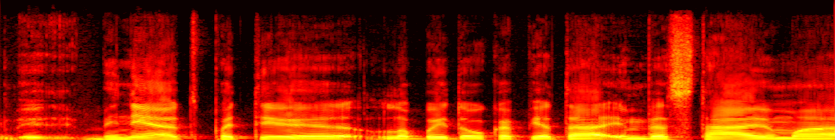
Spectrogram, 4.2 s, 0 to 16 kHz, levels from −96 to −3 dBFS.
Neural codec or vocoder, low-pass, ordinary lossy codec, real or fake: vocoder, 44.1 kHz, 128 mel bands every 256 samples, BigVGAN v2; 14.4 kHz; Opus, 64 kbps; fake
